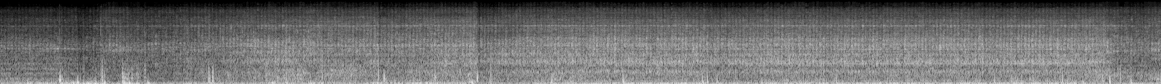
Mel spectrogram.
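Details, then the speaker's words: Car at idle, listened with a microphone in a hose near the starter; rough busy idle with irregular light ticking and scraping at the starter, starter drive gear rubbing the flywheel ring gear. "si notaron el ruido se escucha en la marcha o cerca de la marcha"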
